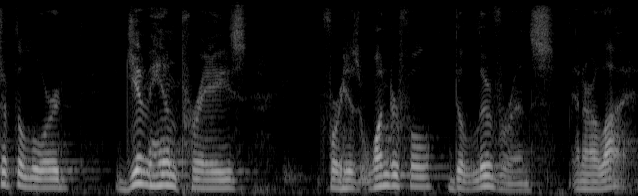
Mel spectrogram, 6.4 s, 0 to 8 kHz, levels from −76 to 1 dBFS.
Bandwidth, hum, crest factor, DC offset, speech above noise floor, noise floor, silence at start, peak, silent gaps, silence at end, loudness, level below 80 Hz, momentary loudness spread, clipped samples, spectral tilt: 8 kHz; none; 20 dB; under 0.1%; 28 dB; -60 dBFS; 0 s; -14 dBFS; none; 0 s; -32 LUFS; -64 dBFS; 14 LU; under 0.1%; -7 dB/octave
